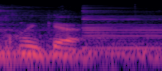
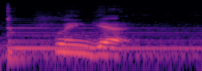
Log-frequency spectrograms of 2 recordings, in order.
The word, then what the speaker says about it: Tlingit: If you mean indigenous person, yes, I'm a full-blooded Tlingit. Full-blooded? Tlingit. Tlingit. Tlingit, yes. How do you spell it?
